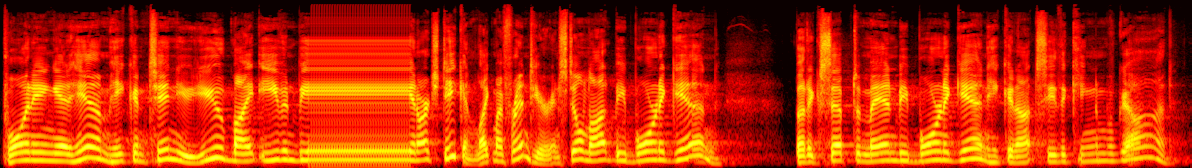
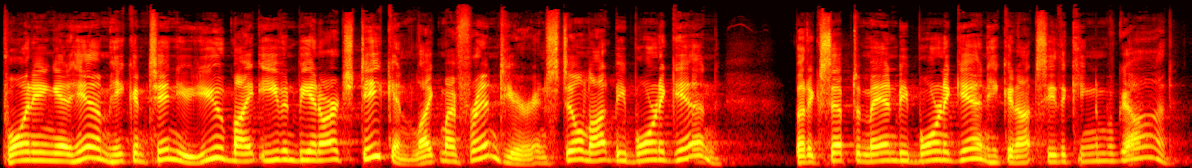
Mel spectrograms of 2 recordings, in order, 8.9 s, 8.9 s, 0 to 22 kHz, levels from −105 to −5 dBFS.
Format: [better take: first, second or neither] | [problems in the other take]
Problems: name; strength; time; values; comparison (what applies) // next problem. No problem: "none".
second | audio freezing; at 2.5 s for 1 s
